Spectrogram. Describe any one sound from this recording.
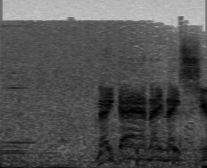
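A man announces loudly through a loudspeaker in a large echoing hall.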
